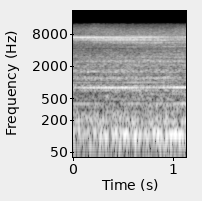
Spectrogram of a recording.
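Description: A TREX 500 RC helicopter flies nearby, its rotor and motor giving a loud, steady high-pitched whine with a constant buzzing drone, no voices.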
